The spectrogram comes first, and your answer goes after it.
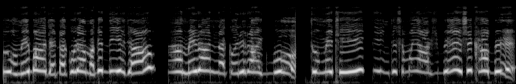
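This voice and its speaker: Tiny-pitched bossy, flirty cartoon wife. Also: female voice, fairly even intonation, fast talker, dry recording, studio quality. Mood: coaxing, flirtatious. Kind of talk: comic cartoon dialogue. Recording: music bed behind the voice.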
